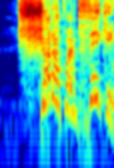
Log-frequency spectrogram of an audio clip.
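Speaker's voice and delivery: furious, raging yell, very high and loud. Reading a story where an armed man snaps at a hostage: furious shout. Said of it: "the guy shouted".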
